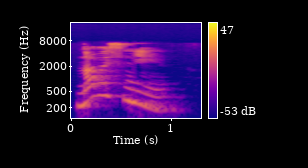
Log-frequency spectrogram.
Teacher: навесні звук ні м'який перед і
